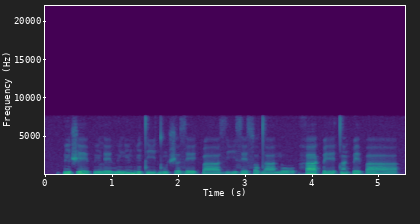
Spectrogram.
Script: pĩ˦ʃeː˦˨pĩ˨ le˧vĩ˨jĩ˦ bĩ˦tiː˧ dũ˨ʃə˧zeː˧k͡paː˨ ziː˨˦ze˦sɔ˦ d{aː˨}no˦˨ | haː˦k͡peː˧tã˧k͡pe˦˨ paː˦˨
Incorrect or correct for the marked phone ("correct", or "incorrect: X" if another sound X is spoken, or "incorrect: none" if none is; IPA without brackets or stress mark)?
correct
